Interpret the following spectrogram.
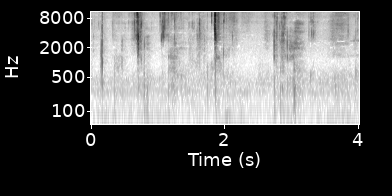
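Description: A person chewing a mouthful of stir-fried rice noodles with shrimp and vegetables close to the microphone: irregular short, wet mouth clicks and smacks, the loudest just under two seconds in.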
